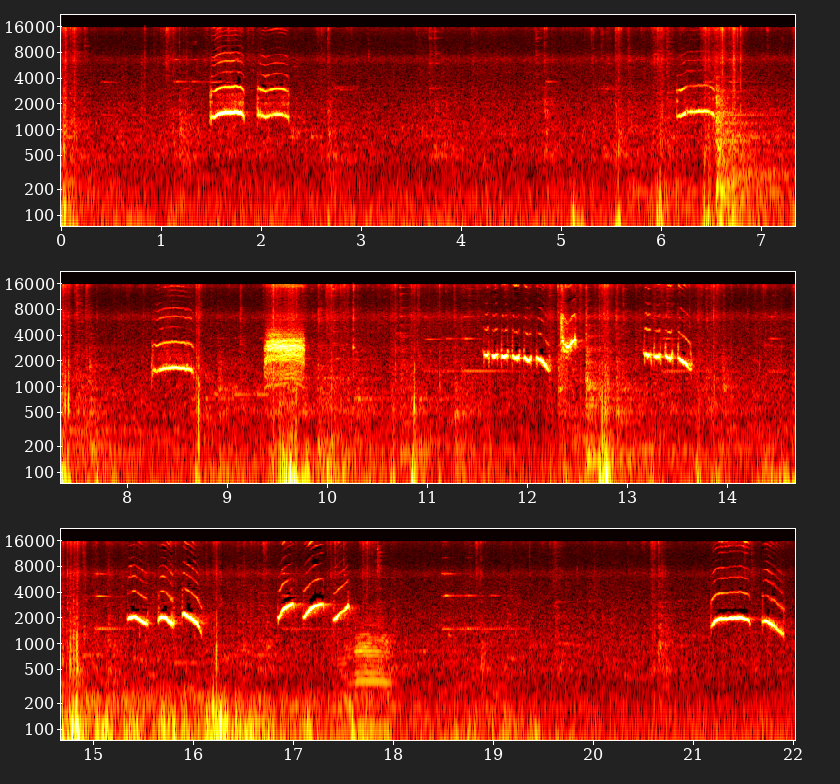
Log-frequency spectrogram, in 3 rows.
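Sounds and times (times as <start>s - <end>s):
bird whistling calls: 1.5s - 2.3s, 6.2s - 6.6s, 8.2s - 8.8s, 9.4s - 9.9s, 11.6s - 12.6s, 13.2s - 13.7s, 15.3s - 16.2s, 16.8s - 17.9s, 21.2s - 22.0s
bird rasping call: 9.4s - 9.9s, 16.9s - 18.1s.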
